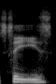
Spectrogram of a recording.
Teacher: So seize with the Z, there is vibration.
